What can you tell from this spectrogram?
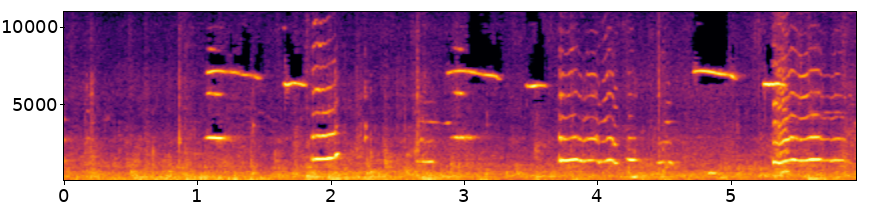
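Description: Paddle boat's pedal crank squeaking, short high squeaks about once a second, some of them wavering, over a steady low churn of the paddle wheel and lapping water.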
